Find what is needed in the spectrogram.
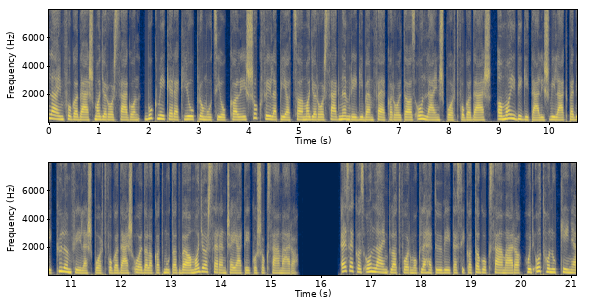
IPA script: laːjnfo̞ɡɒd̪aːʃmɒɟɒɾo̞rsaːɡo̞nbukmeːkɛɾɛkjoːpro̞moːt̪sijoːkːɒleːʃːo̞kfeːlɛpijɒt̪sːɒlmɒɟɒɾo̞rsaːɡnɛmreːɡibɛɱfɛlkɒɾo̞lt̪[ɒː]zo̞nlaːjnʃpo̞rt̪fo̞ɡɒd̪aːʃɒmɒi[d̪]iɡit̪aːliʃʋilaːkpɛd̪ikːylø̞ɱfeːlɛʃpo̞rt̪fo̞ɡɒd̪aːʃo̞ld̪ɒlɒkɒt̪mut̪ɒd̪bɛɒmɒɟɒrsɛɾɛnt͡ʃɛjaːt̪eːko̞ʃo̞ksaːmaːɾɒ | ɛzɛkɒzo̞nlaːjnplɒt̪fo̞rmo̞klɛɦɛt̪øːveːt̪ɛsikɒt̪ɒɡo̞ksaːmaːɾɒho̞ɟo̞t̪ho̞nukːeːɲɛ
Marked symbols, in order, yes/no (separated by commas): yes, yes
